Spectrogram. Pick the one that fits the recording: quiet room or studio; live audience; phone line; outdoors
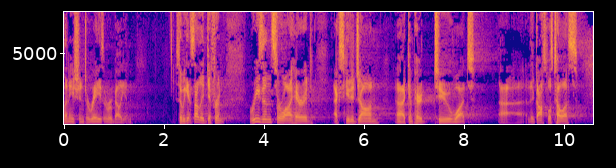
live audience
